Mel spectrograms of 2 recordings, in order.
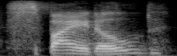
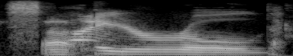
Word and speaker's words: spiral: this word here okay you want to work on that R sound in the M middle instead of saying spal it's spiral spiral Spiral there you go one more time spiraled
